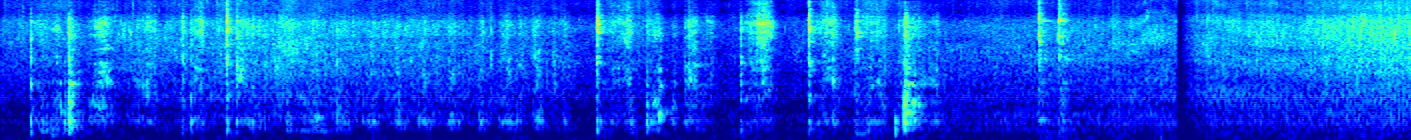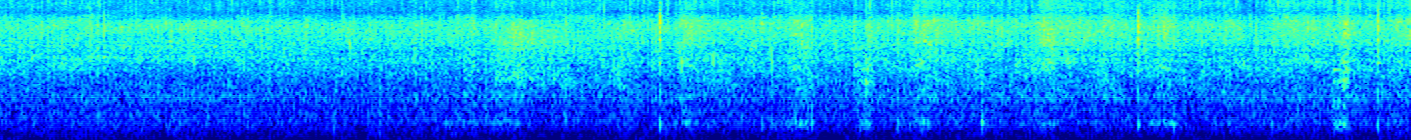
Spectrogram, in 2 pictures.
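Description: A spoon stirring and scraping masala around a kadhai, with irregular clicks against the pan, for about the first twelve seconds; then a steady sizzle as the onion-garlic masala fries with a little water just added.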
